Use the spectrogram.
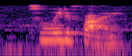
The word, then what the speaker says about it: solidify: is the first word solidify solidify we notice that the stress forms in the second syllable solidify this is a verb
